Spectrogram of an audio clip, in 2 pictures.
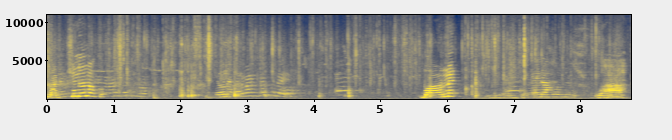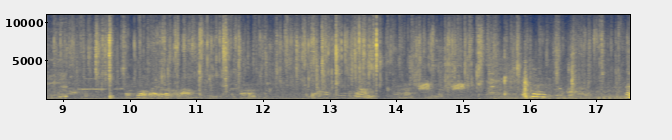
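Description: Young children talk and call out excitedly nearby.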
